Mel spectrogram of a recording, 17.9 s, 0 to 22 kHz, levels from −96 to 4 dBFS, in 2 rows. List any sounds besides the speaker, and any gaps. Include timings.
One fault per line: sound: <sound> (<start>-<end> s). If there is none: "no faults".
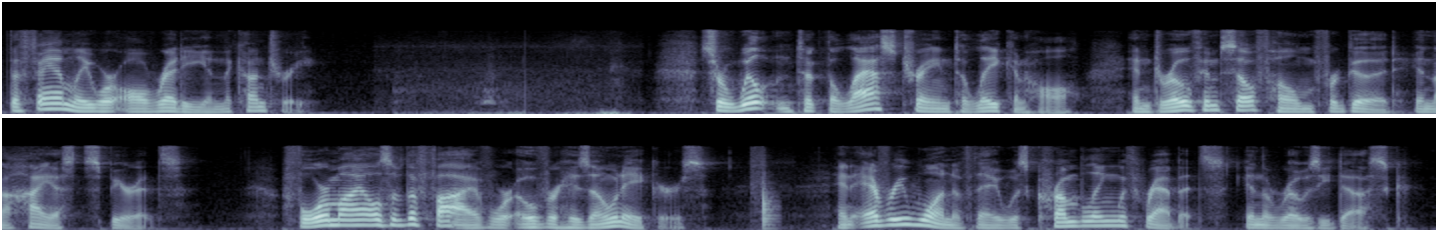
sound: bark (2.4-4.0 s)
sound: thud (13.6-13.8 s)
